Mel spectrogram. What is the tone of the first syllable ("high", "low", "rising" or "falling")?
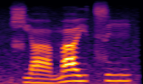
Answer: low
